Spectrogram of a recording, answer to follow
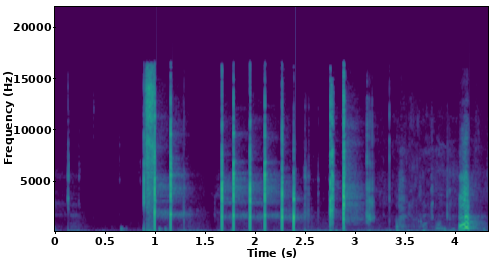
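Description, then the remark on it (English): A black tin of vodka, soda and lime being cracked open: a quick series of sharp metallic clicks and snaps from the tab, about a dozen in an uneven rhythm, then a brief hiss at the end. “Fucking crack it.”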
